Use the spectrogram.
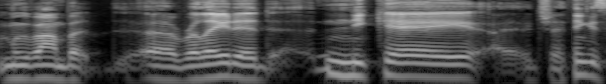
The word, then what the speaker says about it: Nikkei: there was or not move on but related Nikkei I think is how you pronounce that a Japanese outlet had some leaked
